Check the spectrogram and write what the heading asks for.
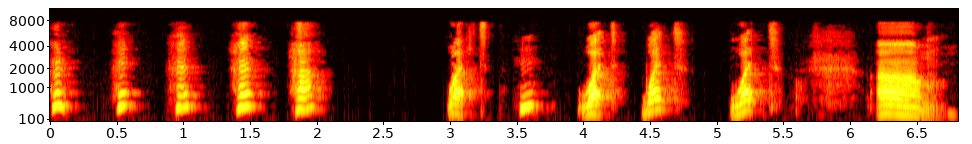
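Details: Adult woman with self-described seasonal Tourette's, in an active tic episode, producing repeated involuntary "what" vocal tics.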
